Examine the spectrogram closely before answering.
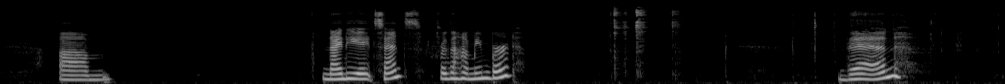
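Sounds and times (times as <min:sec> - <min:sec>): metal dies clinking: 0:06.1 - 0:06.9
plastic packaging rustling: 0:07.8 - 0:10.0.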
